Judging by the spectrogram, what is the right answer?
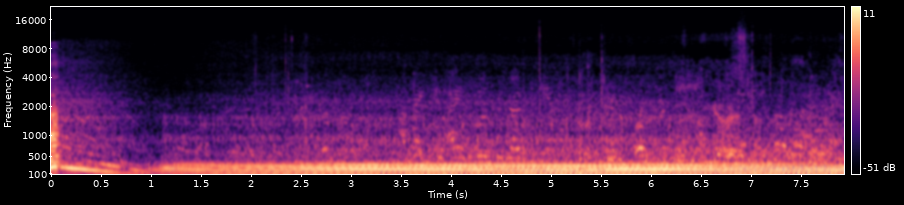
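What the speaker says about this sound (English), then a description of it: "can we hear the engine?" A Porsche 959S engine revs up from a short blip into a loud, sustained, steady roar, close by and dominating throughout.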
